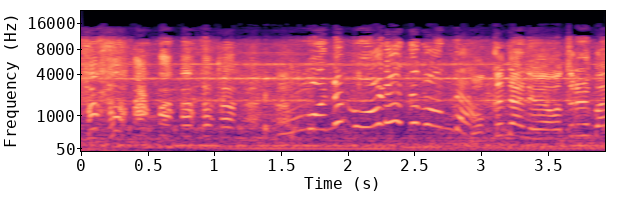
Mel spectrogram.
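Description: A young man laughs and shouts excitedly.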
